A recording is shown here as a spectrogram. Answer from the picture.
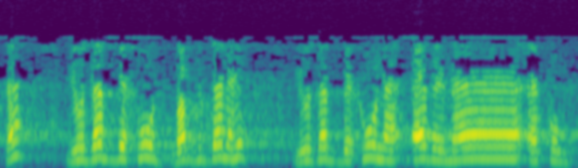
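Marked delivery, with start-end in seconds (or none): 3.0-5.7 أبناءكم with the aa before the hamza held four counts; obligatory madd. Shown as a demonstration. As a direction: stretch أبناءكم slowly. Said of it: "اهو ده المد الواجب". (مد أبناءكم أربع حركات)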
